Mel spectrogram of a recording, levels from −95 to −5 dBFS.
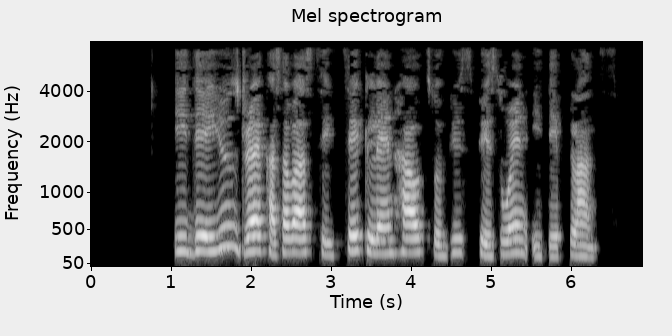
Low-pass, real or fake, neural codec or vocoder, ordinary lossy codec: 7.2 kHz; real; none; MP3, 32 kbps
